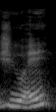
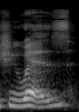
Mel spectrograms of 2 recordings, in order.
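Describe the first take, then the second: First: The final Z is silent. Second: The final Z is sounded aloud. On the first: The speaker calls it right. "you say jouer, the Z is silent" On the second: The speaker calls it wrong. "you don't say jouez"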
